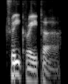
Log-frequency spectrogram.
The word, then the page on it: treecreeper: British English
